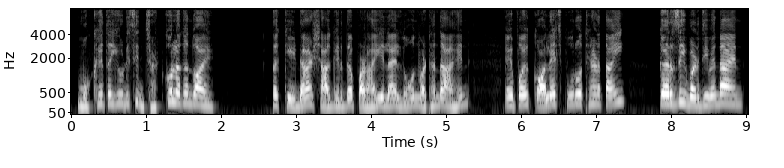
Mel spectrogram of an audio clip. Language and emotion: Sindhi, surprised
